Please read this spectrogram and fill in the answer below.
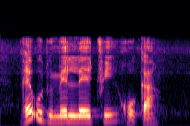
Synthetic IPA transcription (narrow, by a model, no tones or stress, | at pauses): ɣɛʔʊdumel̩let͡ʃʼwɪɣʊkʼa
